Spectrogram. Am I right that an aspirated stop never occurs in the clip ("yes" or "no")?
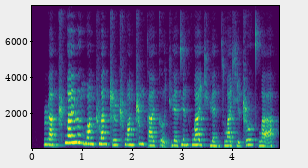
no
